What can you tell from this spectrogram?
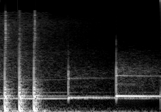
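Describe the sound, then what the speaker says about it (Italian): Three quick loud knocks, then two fainter, more spaced knocks, each leaving a ringing metallic resonance, standing in for knocking heard on the outside of a spacecraft. "Poi all'improvviso dall'esterno della navicella sentite bussare."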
